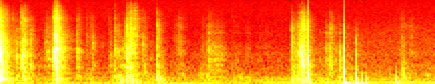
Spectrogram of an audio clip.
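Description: A cassette deck being handled by hand: a series of sharp plastic clicks and clunks as a tape is loaded, the door shut and the transport keys pressed, with a close pair about three seconds in.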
